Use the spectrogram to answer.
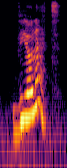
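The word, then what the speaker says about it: violettes: But what about the feminine plural? Violette. It sounds the same in its feminine form, but we just add an S to make it plural. So, violet, violette, violette.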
